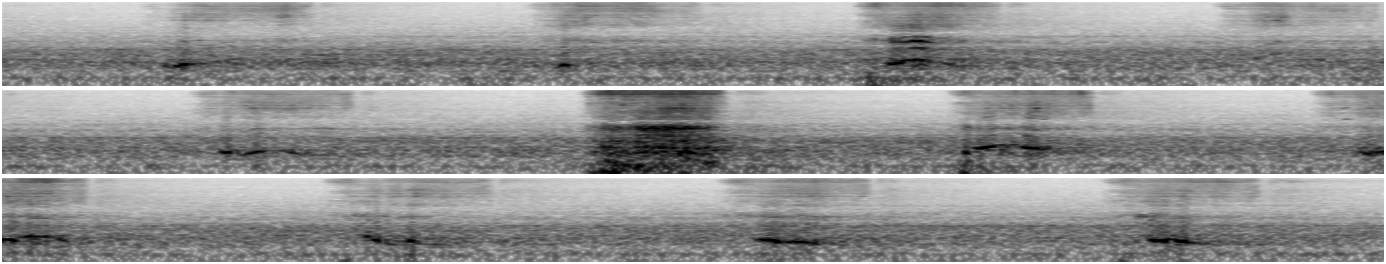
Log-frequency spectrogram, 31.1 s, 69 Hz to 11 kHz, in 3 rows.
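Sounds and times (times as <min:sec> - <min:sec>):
man snoring: 0:01.2 - 0:02.4, 0:04.0 - 0:05.3, 0:06.4 - 0:07.5, 0:11.9 - 0:13.1, 0:14.7 - 0:15.9, 0:17.5 - 0:18.6, 0:20.2 - 0:21.4, 0:23.2 - 0:24.5, 0:26.2 - 0:27.4, 0:29.0 - 0:30.3.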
